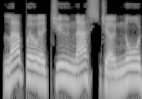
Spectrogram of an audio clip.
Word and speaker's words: Laboratório Nacional: Laboratório Nacional de Luz Síncrotron, Portuguese pronunciation, Labo Ajo Nasjo Nor de Luz Síncrotron, LNLS, is the Brazilian Synchrotron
